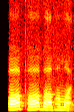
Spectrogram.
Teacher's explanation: होठ सांस को रोकते हैं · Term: ओष्ठ व्यंजन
